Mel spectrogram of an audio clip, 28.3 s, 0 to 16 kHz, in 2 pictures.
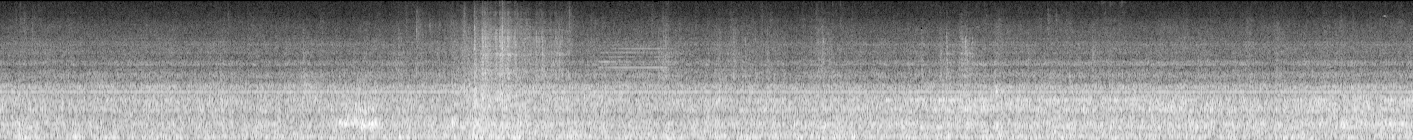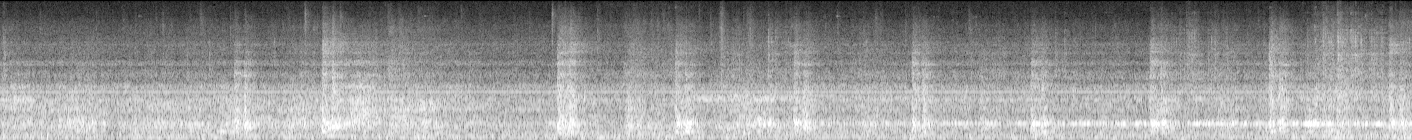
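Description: E129-series electric multiple unit running at speed, heard from inside the front car: a steady rumble of wheels on rail, with sharp wheel clicks over rail joints coming thicker in the second half and a steady hum growing stronger near the end.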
